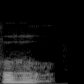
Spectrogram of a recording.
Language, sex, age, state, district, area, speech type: Santali, male, 60+, West Bengal, Paschim Bardhaman, rural, spontaneous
